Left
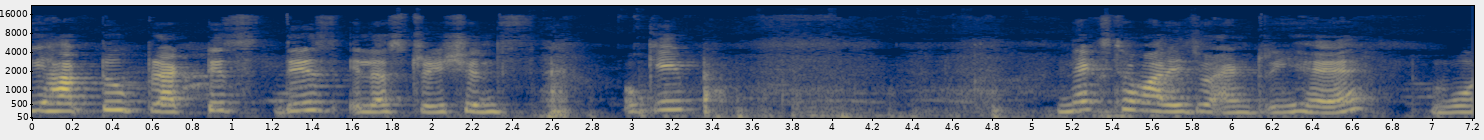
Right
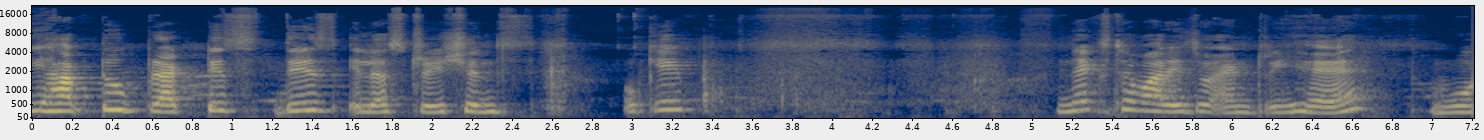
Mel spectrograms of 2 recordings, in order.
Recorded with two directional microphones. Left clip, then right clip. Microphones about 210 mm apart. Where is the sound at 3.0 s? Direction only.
25° right (ahead or behind).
